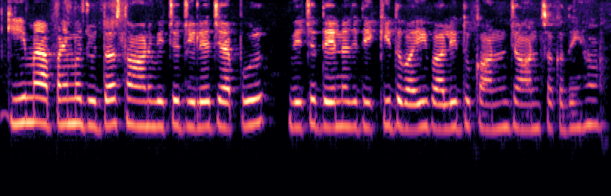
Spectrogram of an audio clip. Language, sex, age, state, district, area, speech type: Punjabi, female, 18-30, Punjab, Hoshiarpur, rural, read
